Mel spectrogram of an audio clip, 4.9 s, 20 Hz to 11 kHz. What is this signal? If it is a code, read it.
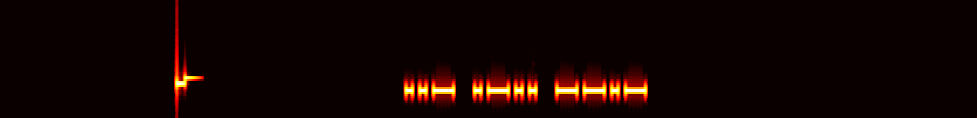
Morse code, heard as a keyed tone, about 36 wpm, 700 Hz. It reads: ULQ
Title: USA Call Sign Postfixes - 3 Letters 35wpm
